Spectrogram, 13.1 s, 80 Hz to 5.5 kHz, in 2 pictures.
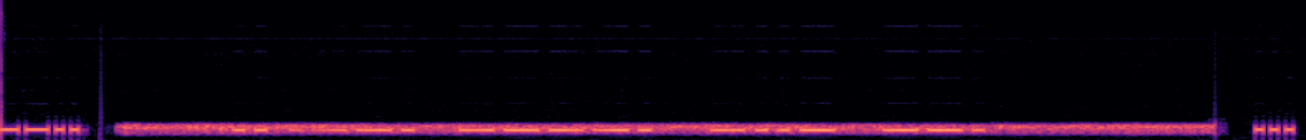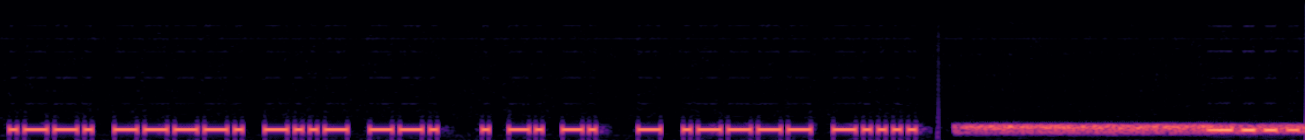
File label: CW 7MHz; contest; SP9XG de SN7O; TTC-SPCWC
